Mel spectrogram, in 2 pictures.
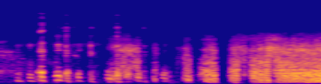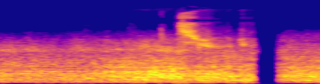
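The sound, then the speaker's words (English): An airplane passes close by near an airport, recorded outdoors: a broad, steady roar swells over a few seconds and dominates the end, with voices talking briefly at the start. “What the hell is that? That is, I live right next to an airport.”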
